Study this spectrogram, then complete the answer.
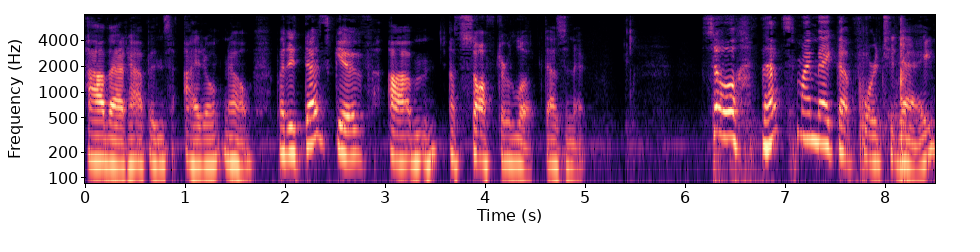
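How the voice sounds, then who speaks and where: Very slowly and somewhat breathily, a woman speaks in a very deep, low voice with lively intonation. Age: 80s+. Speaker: lifestyle vlogger. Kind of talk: casual chat. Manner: halting.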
